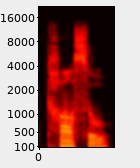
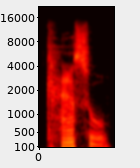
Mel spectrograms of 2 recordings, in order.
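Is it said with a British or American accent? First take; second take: British; American. First: It is said with a British accent. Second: It is said with an American accent.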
